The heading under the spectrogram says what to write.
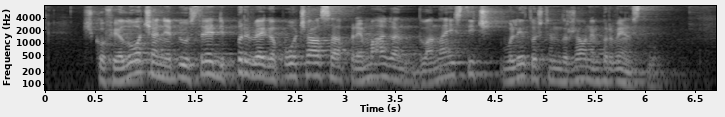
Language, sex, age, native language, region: Slovenian, male, 30-49, Slovenian, Savinja region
